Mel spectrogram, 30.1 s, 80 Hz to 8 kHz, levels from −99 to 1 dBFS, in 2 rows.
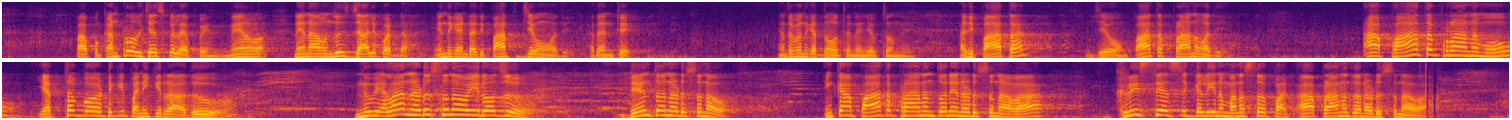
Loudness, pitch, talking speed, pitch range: -16 LUFS, 175 Hz, 90 wpm, 145-220 Hz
